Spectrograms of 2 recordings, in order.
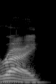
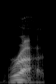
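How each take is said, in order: First: The vowel is a glide, like 'rye'. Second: The vowel is an open 'ah', like 'rah'. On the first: The speaker calls it wrong. "not Rye" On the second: The speaker calls it right. "Ra, not Rye"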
